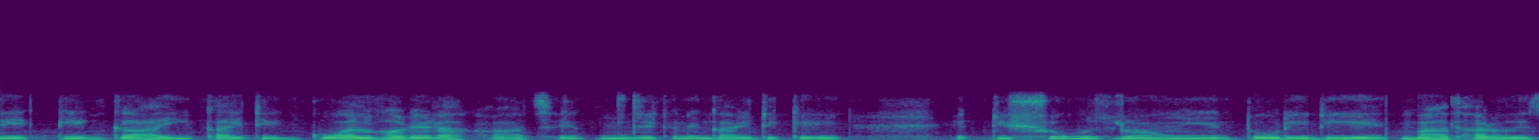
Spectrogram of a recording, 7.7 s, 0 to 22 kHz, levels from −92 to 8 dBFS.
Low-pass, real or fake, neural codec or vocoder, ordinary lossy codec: 7.2 kHz; fake; codec, 24 kHz, 6 kbps, HILCodec; Opus, 32 kbps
